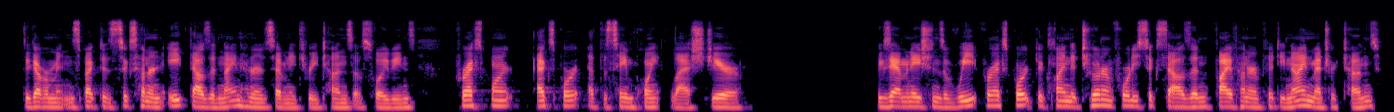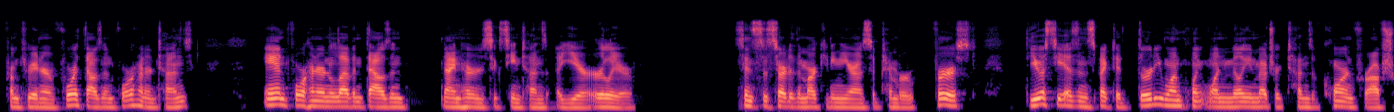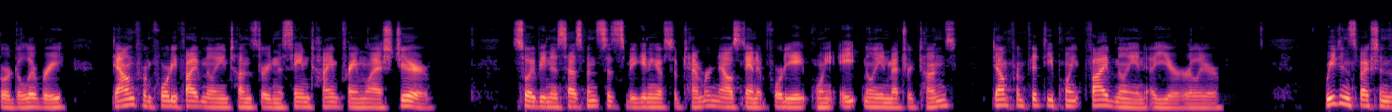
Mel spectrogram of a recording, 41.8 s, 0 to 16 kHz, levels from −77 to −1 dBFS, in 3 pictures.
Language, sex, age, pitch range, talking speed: English, male, 30-49, 110-135 Hz, 130 wpm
